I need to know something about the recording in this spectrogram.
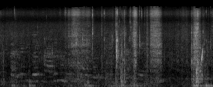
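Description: Water splashes and sloshes as hands move through it.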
